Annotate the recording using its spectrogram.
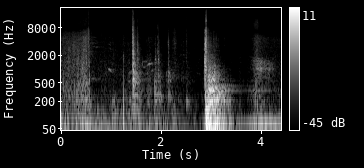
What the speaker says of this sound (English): whenever you close the door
